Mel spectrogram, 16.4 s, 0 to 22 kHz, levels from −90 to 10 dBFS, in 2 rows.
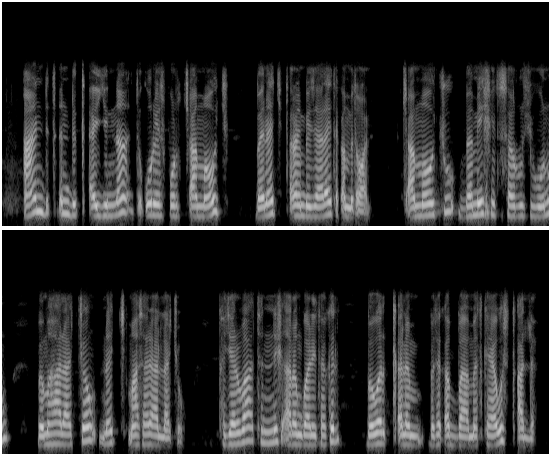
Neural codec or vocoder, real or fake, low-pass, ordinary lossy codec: none; real; 7.2 kHz; Opus, 24 kbps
